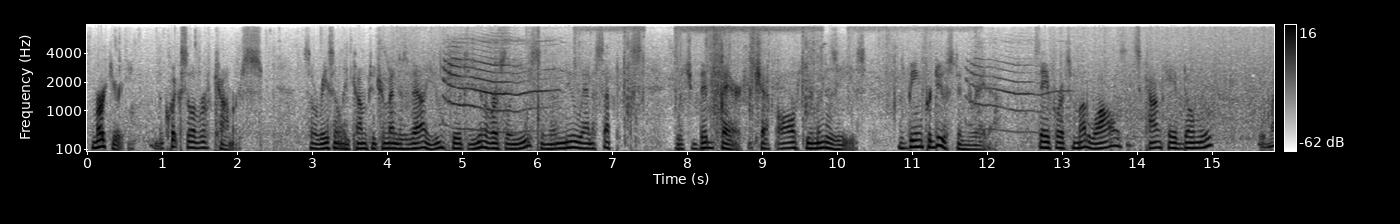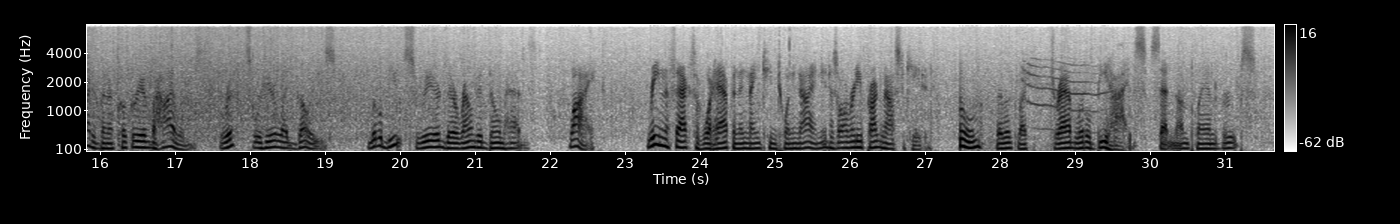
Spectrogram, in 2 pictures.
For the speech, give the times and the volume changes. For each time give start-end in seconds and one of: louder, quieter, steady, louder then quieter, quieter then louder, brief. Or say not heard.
0.0-31.4 steady.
